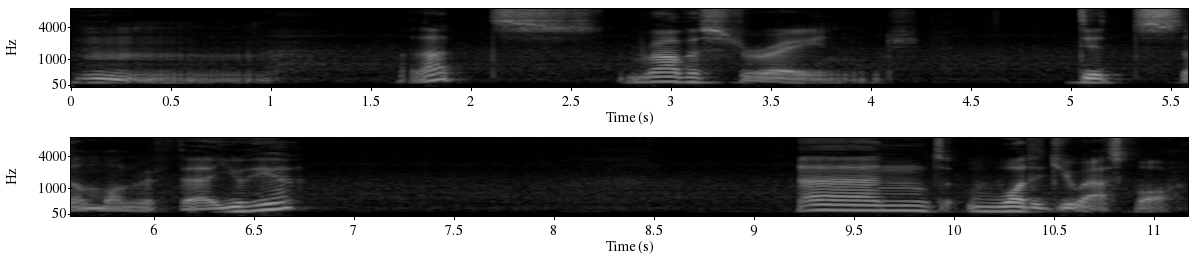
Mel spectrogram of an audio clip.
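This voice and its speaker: A man's voice: mid-range voice, expressive, gravelly, full character voice. A man playing a smug male villain who hosts a dating workshop, speaking in a dry, teasing way to an unseen audience. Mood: wry. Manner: dry, teasing, unhurried, talks to unseen listeners. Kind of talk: audio roleplay monologue.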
